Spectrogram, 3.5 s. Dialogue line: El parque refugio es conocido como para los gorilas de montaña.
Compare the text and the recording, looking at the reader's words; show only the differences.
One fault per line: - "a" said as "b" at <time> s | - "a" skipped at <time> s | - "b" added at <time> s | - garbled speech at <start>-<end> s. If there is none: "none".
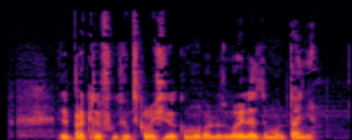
none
